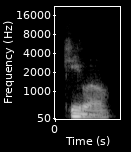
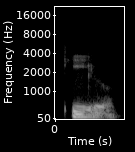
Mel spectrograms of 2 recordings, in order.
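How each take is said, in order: First: The k is released with a puff of air. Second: The k is released without a puff of air. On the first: "you let out a little air" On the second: "there's no aspiration"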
